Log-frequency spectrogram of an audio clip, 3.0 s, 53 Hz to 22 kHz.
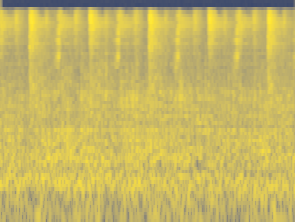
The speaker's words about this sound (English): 30 seconds into the flight, the three liquid fuel main engines will soon throttle back to 72% of rated performance in the bucket to reduce the stress on the shuttle as it breaks through the sound barrier.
